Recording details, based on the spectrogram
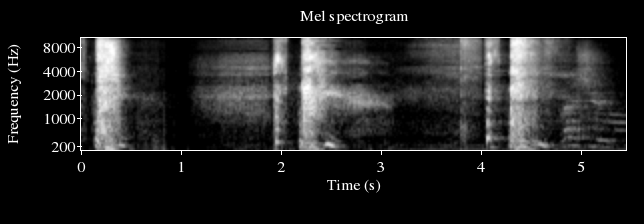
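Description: Three forceful sneezes in quick succession, each a sharp explosive burst with a quick breath in before it, then a faint voiced sound at the end.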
